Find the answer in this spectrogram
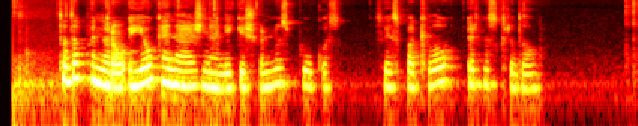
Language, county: Lithuanian, Šiauliai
